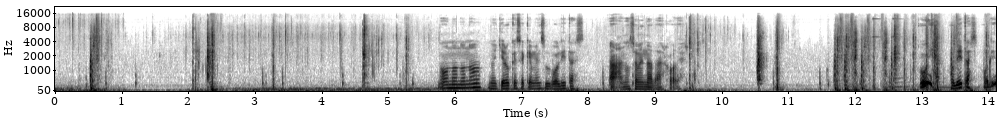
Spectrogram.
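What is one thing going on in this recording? Sword blows land with sharp, dull hits.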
